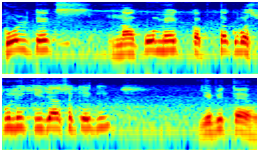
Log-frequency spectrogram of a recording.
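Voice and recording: Fairly slow and high-pitched, a man speaks with lively intonation. His tone is dark and mellow.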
